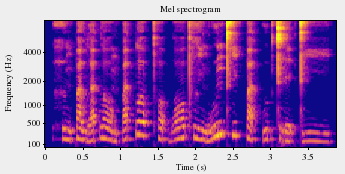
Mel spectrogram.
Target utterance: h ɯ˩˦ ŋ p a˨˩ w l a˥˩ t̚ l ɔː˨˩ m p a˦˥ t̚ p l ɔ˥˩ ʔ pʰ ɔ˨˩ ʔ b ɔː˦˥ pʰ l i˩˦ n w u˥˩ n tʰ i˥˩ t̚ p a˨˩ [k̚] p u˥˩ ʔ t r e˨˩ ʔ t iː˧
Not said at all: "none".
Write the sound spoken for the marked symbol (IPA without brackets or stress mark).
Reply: t̚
